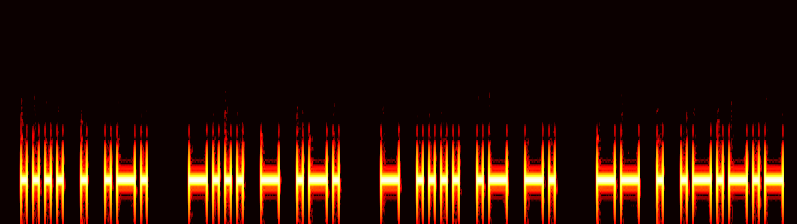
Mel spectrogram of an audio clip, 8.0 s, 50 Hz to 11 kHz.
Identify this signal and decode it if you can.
Morse code, heard as a keyed tone, about 20 wpm, 700 Hz. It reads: HER BTR THAN ME.
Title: Sentences from Top 400 Words and Abbreviations 20wpm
